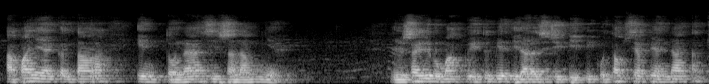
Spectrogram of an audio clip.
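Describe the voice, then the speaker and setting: Joking preacher with a Makassar accent. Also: male voice, medium pitch, flat delivery, brisk, a little mellow. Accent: Makassar Indonesian. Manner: jokey storytelling, acting out other voices. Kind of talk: humorous sermon. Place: memorial gathering in a market complex. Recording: roomy hall with laughing audience.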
